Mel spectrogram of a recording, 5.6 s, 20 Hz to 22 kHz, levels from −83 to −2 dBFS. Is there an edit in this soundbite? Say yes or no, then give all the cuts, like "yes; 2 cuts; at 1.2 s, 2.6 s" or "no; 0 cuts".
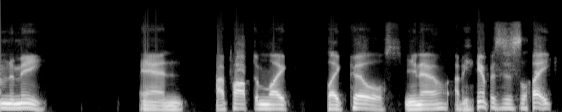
no; 0 cuts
